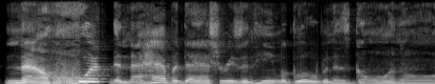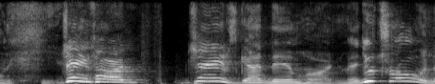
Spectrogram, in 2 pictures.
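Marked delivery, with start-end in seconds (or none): none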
